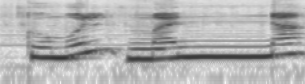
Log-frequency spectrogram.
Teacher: نون کی شد پہ غنہ بنتا ہے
